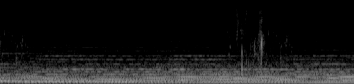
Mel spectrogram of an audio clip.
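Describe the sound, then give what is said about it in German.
Gentle water lapping and dripping from paddle strokes as the boat glides smoothly over the water surface, with a few brief splashy bursts toward the end over a steady, low background drone. “Nur ein leises Plätschern begleitet uns auf der Fahrt.”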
